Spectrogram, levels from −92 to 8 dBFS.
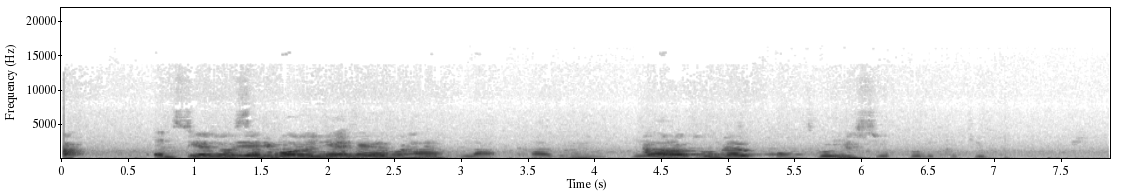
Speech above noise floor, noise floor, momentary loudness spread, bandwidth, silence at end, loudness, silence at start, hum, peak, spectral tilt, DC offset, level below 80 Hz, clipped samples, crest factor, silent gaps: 30 dB; -48 dBFS; 22 LU; 6.8 kHz; 0.95 s; -17 LUFS; 0 s; none; -2 dBFS; -9 dB/octave; under 0.1%; -50 dBFS; under 0.1%; 16 dB; none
